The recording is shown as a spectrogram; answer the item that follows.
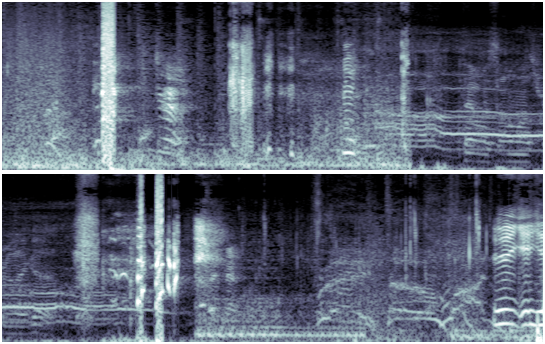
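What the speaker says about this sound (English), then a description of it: "Chicken!" Chicken clucking and squawking close by in a busy outdoor moment, the bird's calls mixed with loud human voices talking and shouting and some clattering noises.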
